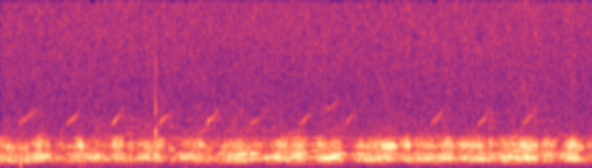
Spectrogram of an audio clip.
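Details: Greater flamingos, dry-season migrants to Sri Lanka, fishing in Mannar Island lagoons: rapid, pulsing honks from many birds at once, rising and falling in waves of chatter.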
